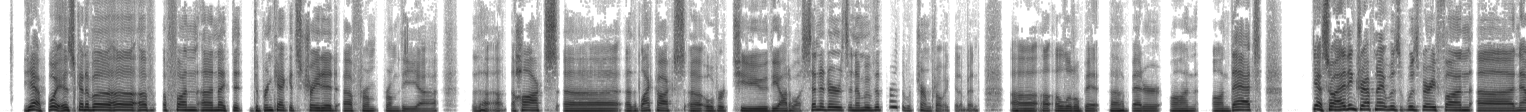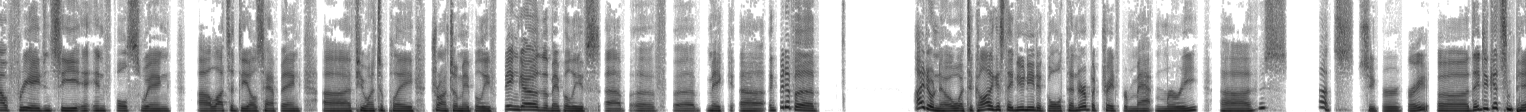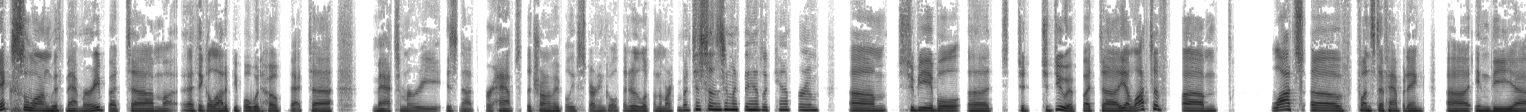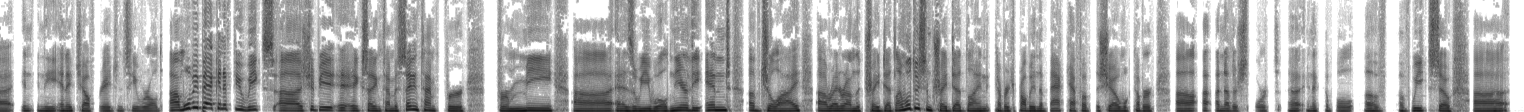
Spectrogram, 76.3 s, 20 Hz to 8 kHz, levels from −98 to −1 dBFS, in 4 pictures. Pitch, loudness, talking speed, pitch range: 150 Hz, -19 LUFS, 205 wpm, 140-180 Hz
